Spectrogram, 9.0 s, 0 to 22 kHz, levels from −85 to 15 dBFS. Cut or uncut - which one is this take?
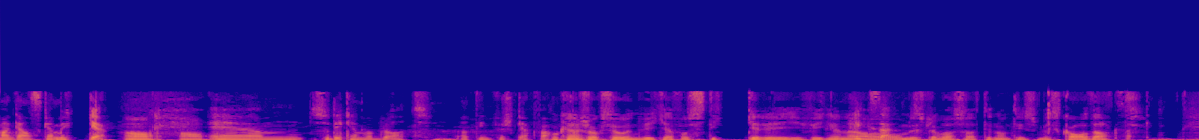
uncut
